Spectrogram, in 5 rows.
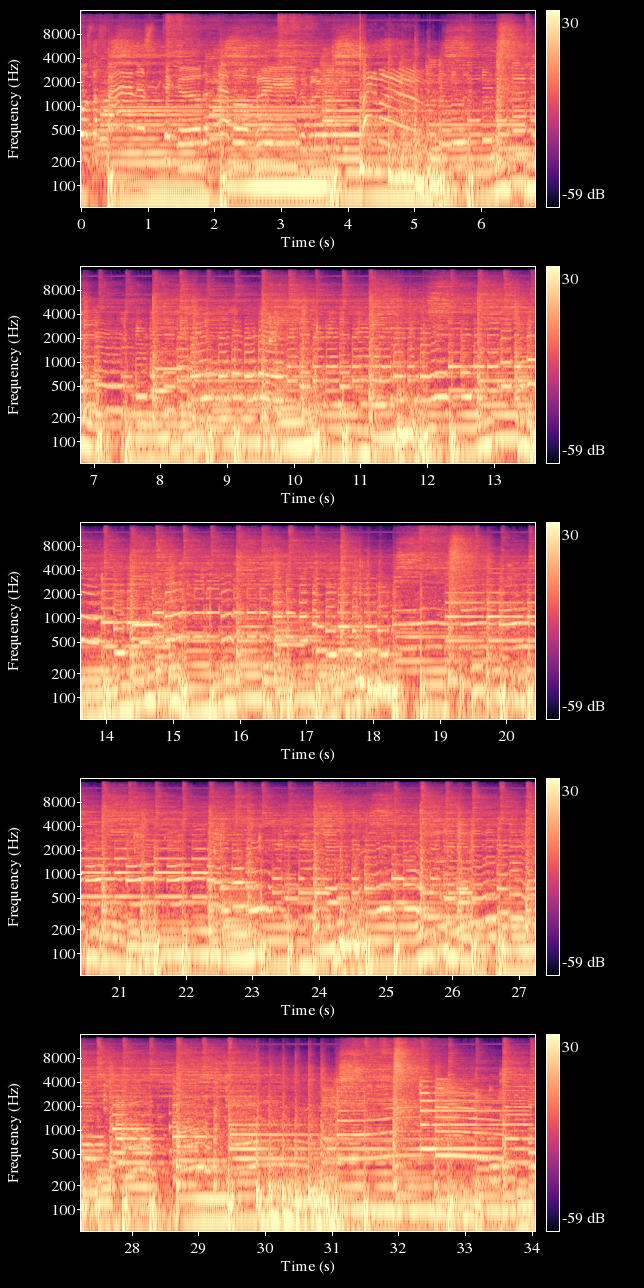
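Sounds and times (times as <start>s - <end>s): blues-rock band playing: 0.0s - 34.0s
electric guitar bending notes: 0.0s - 34.0s.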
